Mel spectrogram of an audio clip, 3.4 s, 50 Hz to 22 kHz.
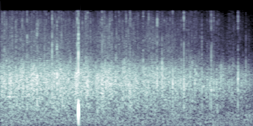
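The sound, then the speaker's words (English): Steady applause from a sizable audience, clapping for a man about to turn 85, a dense wash of many hands clapping at once with one sharp, louder clap near the start, fading slightly toward the end. “Come on, that, that deserves a couple of claps.”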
